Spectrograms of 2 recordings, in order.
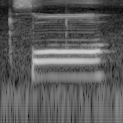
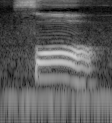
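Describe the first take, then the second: First: The s sound is full, deep and held back. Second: The same.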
